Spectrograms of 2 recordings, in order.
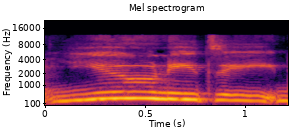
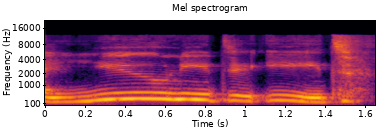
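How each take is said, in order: First: Higher, insistent "You need to eat"; pushy lecture. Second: Slow, drawn-out lecturing "You need to eat"; preachy quote. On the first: Nagging a meat-eating friend, in a higher insistent voice. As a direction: push "You need to eat" hard like a nag. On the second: Telling a friend what to eat, in a slow preachy drone. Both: Shown as a demonstration. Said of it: "'cause if I say".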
